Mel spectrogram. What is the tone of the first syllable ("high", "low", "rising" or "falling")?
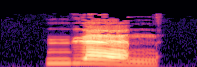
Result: falling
